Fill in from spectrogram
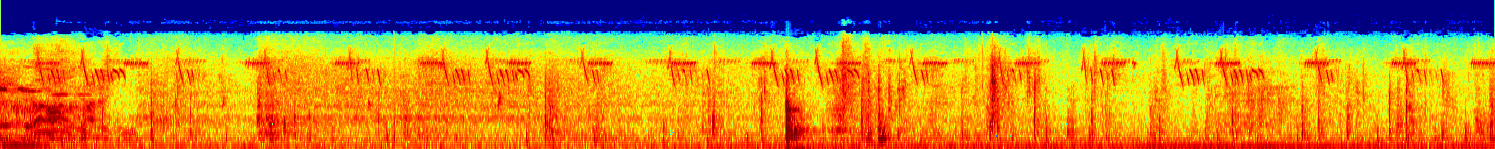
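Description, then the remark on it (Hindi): Horse hooves clip-clop at a steady, even walking pace for the whole stretch, fairly loud, with a faint background hum behind them. “मैं देख रहा हूँ कि तुम कभी घोड़े पर होते हो और कभी तुम इसे सवारी दे रहे हो।”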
